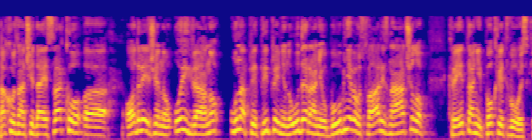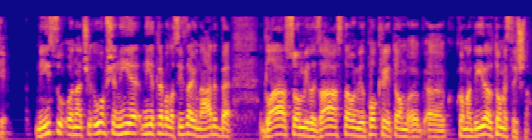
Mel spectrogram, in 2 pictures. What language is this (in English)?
Croatian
